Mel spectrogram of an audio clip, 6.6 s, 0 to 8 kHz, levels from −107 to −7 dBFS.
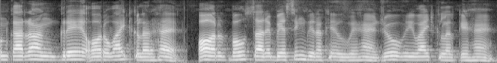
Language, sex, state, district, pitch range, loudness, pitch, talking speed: Hindi, male, Jharkhand, Garhwa, 155-175 Hz, -18 LUFS, 165 Hz, 190 wpm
